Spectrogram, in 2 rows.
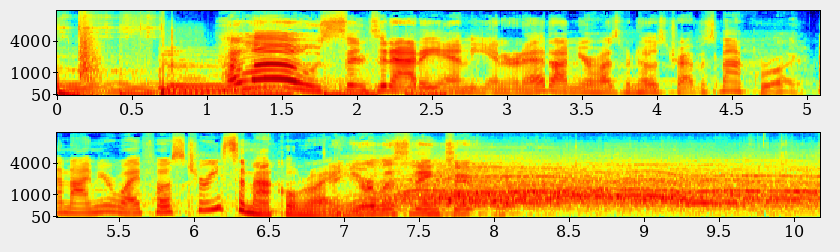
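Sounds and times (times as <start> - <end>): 
speech: 1.1 - 8.4
live audience applause and cheering: 7.0 - 10.1.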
